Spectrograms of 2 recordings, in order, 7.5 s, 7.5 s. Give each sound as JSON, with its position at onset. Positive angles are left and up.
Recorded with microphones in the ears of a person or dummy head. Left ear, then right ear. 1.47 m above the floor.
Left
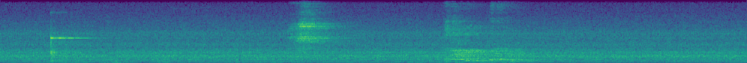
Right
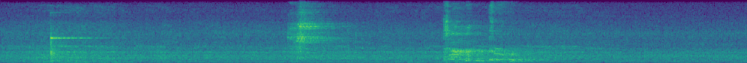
{"t": 0.5, "sound": "a piano", "side_deg": -20, "distance_m": 1.2}
{"t": 2.9, "sound": "a clink", "side_deg": -25, "distance_m": 1.4}
{"t": 4.4, "sound": "a cough", "side_deg": -55, "distance_m": 3.5}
